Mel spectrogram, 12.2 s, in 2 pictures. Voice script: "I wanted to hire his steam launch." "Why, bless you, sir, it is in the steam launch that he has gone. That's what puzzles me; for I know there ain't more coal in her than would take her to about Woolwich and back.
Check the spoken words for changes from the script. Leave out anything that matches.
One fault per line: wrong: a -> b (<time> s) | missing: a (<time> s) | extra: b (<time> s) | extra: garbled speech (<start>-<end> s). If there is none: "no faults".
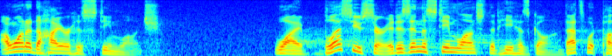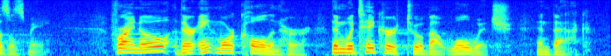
no faults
